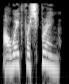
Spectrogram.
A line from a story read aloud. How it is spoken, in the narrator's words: she said bitterly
